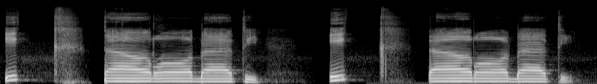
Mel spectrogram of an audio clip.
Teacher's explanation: udah mah nggak ada pantulan, dia keluar percikan nafas, berubahlah akhirnya jadi huruf kaf sukun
